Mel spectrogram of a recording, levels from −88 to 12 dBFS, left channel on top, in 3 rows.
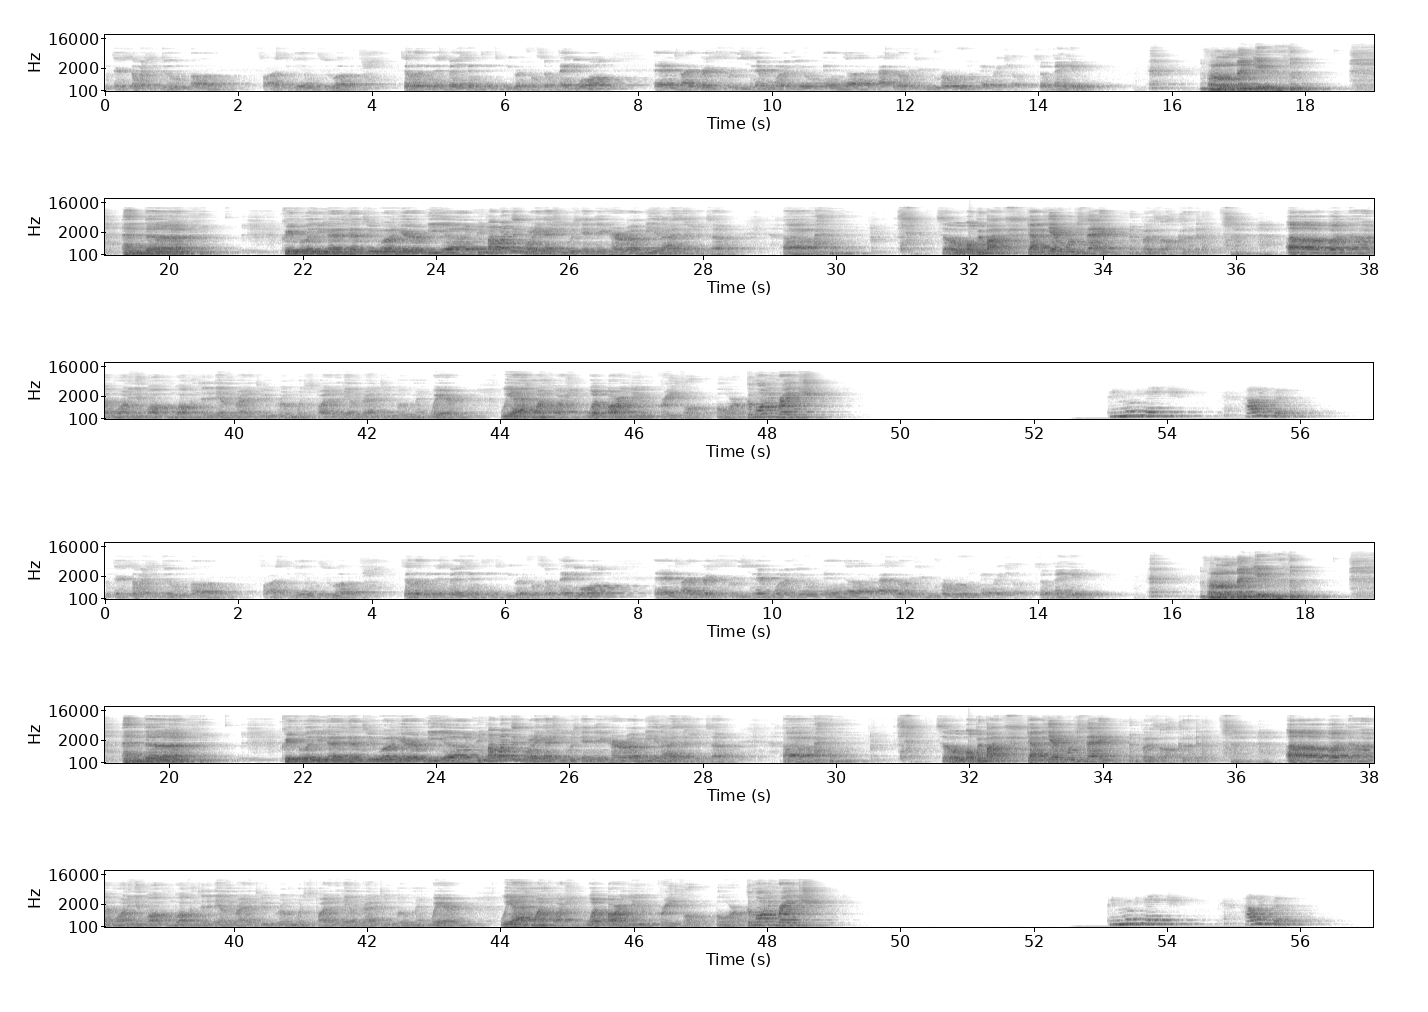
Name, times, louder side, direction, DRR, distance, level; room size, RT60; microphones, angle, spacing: voice 1, 0.1-1.7 2.4-4.1 4.4-7.5 8.2-13.7 14.0-14.6, left 1 dB, 45° left, -9 dB, 0.9 m, -40 dB
voice 2, 16.4-17.9 18.7-20.5 21.2-28.4 29.2-30.0 30.5-30.6 30.9-31.2 31.5-34.1 34.4-35.3 35.8-43.3 44.0-46.9 47.2-48.7, equal, 20° right, -4 dB, 0.3 m, -31 dB
voice 3, 53.1-54.1 55.2-55.8, equal, 85° right, -5 dB, 0.6 m, -33 dB
2.4 x 2.0 x 2.5 m, 1.3 s
head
